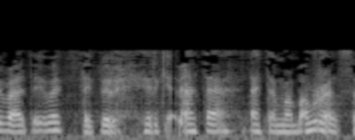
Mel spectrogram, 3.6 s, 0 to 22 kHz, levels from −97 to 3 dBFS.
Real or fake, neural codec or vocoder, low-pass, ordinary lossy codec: fake; autoencoder, 22.05 kHz, a latent of 192 numbers a frame, VITS, trained on many speakers; 7.2 kHz; MP3, 24 kbps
